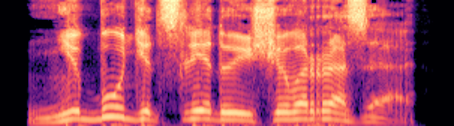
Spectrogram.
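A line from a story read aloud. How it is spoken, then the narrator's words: Growl. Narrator (Russian): прорычал я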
